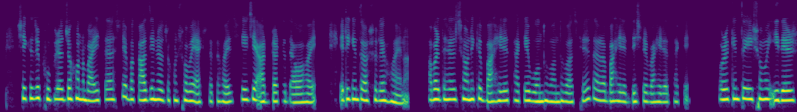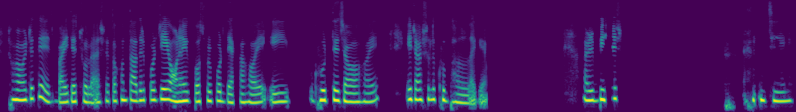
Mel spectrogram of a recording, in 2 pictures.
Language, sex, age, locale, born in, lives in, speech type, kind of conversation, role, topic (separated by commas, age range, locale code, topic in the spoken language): Bengali, female, 18-19, bn-BD, Bangladesh, Bangladesh, conversation, unstructured, none, আপনার মতে ধর্মীয় উৎসবগুলো কেন এত আনন্দদায়ক?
